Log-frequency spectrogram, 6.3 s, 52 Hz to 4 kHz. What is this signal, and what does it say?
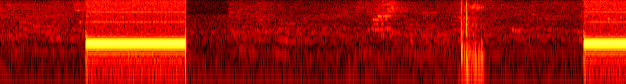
Ringback tone (Europe, 425 Hz), with speech.
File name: out- -2001- - - .26335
